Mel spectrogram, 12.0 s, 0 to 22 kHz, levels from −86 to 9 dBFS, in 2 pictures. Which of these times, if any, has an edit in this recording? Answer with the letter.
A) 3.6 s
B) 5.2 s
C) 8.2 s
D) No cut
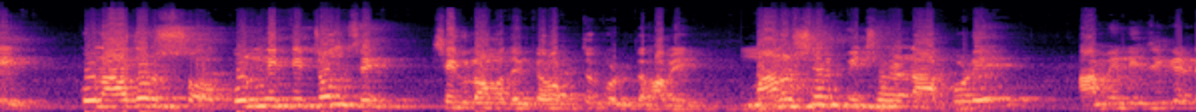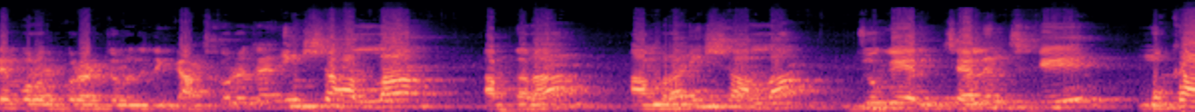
A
